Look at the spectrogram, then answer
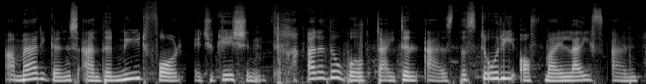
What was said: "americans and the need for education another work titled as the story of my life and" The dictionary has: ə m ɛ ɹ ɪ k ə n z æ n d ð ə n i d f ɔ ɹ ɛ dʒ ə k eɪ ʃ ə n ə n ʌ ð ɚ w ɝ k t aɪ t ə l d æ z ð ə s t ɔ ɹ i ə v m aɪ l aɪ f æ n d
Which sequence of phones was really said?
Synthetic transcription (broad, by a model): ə m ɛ ɹ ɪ k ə n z æ n d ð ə n i d f ɔ ɹ ɛ dʒ ə k eɪ ʃ ə n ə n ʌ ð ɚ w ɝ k t aɪ t ə l d æ z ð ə s t ɔ ɹ i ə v m aɪ l aɪ f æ n d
